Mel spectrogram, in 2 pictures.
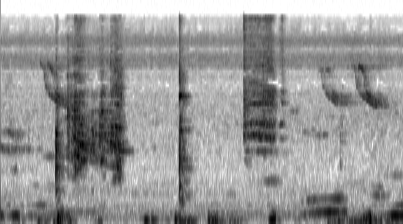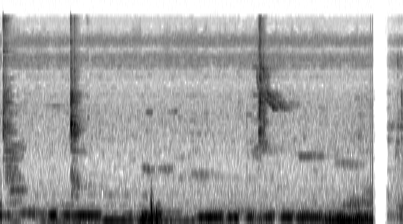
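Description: Birds chirping in short calls, a few falling in pitch, while a metal ladle stirring chicken in a steel wok clinks against the pan a few times, over a low steady hum.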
